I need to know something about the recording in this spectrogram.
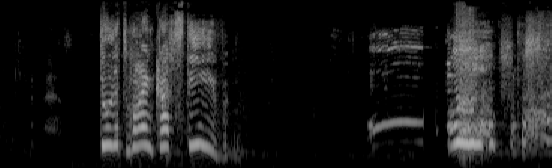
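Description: A young man exclaims with animation, close to a microphone.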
